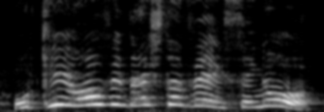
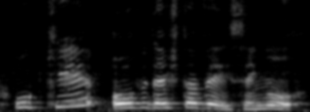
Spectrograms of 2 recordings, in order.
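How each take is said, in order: First: It is shouted loudly. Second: It is read at a normal volume.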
